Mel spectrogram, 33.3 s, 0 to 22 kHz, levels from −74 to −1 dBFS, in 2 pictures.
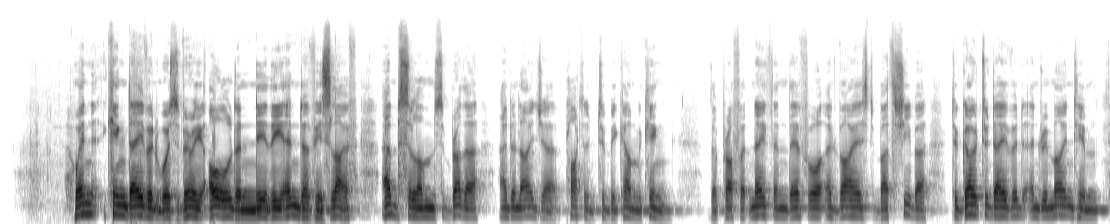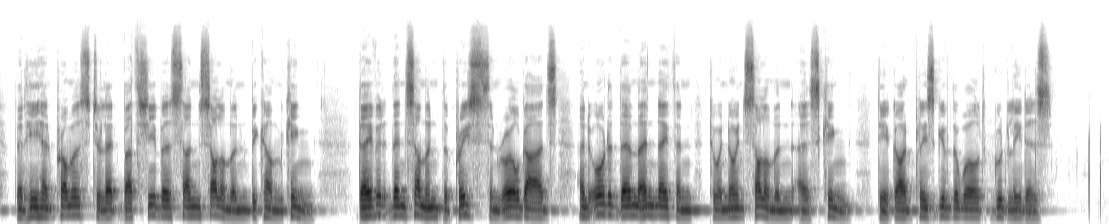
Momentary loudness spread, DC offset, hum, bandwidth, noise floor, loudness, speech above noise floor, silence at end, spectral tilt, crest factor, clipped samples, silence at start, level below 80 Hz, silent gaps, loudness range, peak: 13 LU; under 0.1%; none; 15 kHz; -63 dBFS; -20 LUFS; 44 dB; 0.9 s; -5 dB/octave; 20 dB; under 0.1%; 1 s; -60 dBFS; none; 9 LU; 0 dBFS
